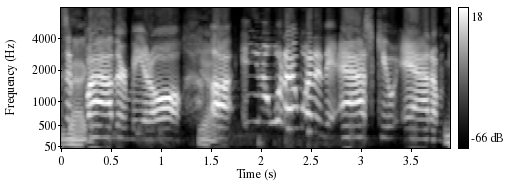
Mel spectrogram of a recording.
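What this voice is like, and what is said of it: Thick Wisconsin accent. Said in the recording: “you're from Wisconsin, right? ... Much thicker accent this week than last week”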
